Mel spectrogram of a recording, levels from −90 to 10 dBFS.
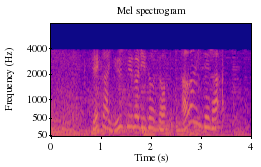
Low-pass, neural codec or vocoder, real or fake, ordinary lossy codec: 7.2 kHz; none; real; AAC, 16 kbps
